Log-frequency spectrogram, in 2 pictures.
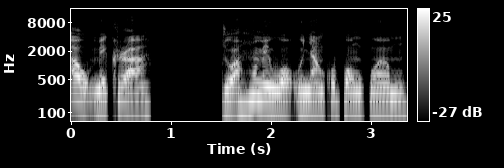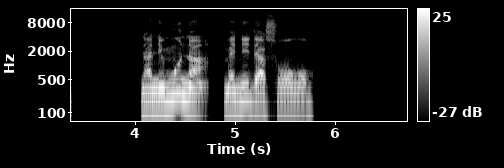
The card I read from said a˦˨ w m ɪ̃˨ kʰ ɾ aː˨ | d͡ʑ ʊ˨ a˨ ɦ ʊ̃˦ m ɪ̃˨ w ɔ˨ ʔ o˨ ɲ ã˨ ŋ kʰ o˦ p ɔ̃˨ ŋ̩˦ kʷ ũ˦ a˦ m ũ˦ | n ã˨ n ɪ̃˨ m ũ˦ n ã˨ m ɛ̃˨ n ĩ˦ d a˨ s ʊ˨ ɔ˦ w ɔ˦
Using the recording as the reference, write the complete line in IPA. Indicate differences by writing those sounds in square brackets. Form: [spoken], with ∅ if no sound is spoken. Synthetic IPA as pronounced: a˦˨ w m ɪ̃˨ kʰ ɾ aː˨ | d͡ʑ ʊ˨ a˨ ɦ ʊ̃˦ m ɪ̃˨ w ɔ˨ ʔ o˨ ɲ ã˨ ŋ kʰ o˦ p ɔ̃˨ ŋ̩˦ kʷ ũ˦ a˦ m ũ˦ | n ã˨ n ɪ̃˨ m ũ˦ n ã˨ m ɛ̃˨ n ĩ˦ d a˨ s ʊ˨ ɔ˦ w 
